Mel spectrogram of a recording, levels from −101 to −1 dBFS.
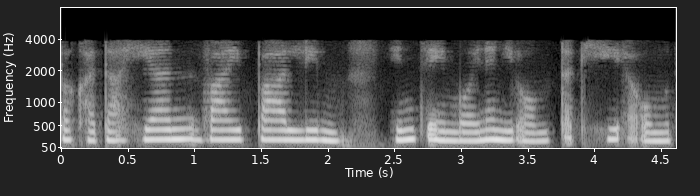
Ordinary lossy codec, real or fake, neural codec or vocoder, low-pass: AAC, 16 kbps; fake; codec, 24 kHz, 0.9 kbps, WavTokenizer, large speech release; 7.2 kHz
